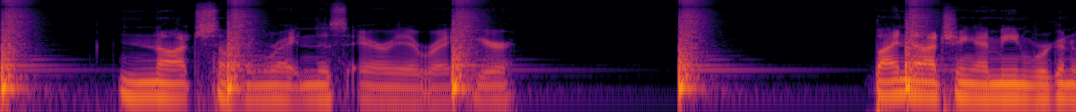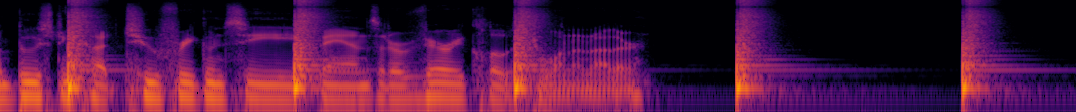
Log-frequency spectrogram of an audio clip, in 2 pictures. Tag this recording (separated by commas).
Music, Speech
